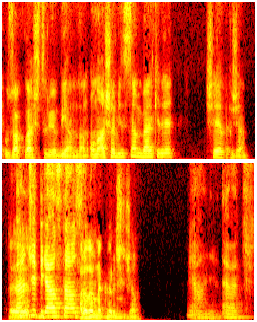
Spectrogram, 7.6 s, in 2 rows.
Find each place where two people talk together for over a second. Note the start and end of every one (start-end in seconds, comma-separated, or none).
none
